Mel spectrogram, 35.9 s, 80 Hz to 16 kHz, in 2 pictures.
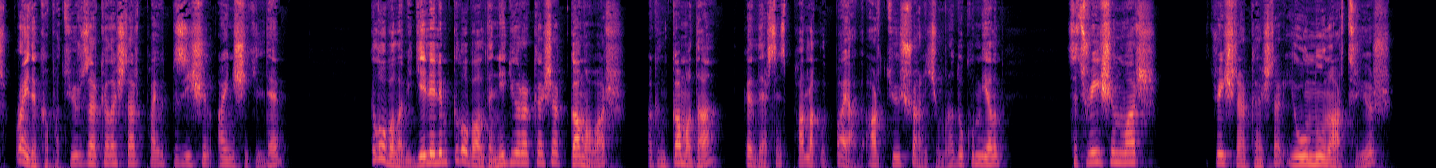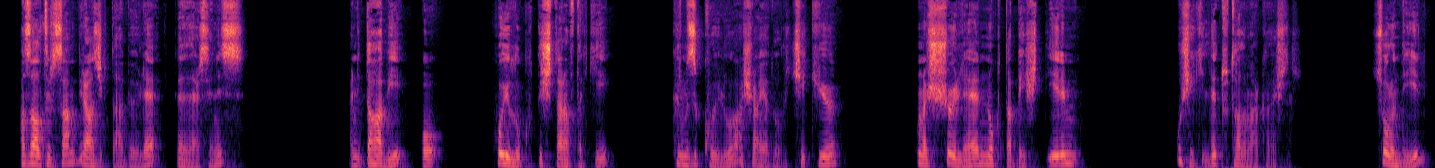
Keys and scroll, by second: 10.3 ctrl+z, 29.8-30.7 typing.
